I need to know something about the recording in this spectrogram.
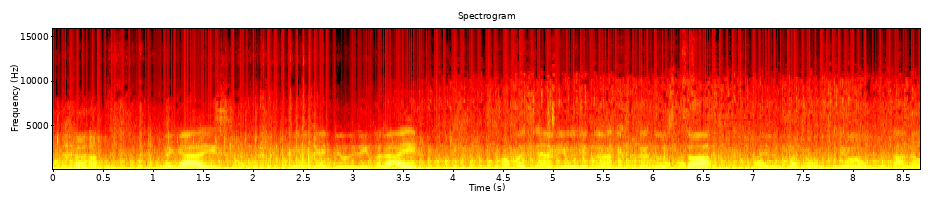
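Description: Royal Enfield motorcycle engine running at low road speed, its exhaust a steady, even low thump, with a voice heard over it.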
